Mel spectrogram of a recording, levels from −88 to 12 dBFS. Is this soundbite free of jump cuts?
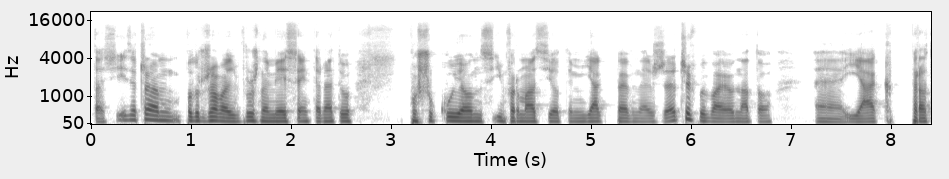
yes; 0 cuts

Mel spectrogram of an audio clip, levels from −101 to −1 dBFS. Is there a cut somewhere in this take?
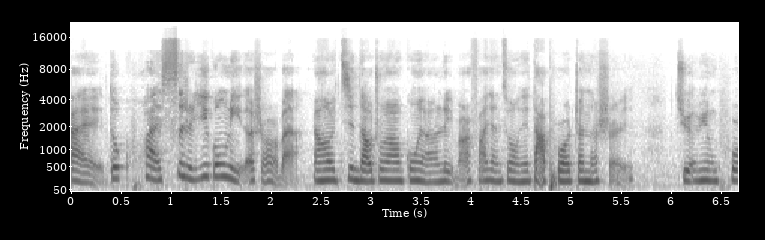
yes; 1 cut; at 2.4 s

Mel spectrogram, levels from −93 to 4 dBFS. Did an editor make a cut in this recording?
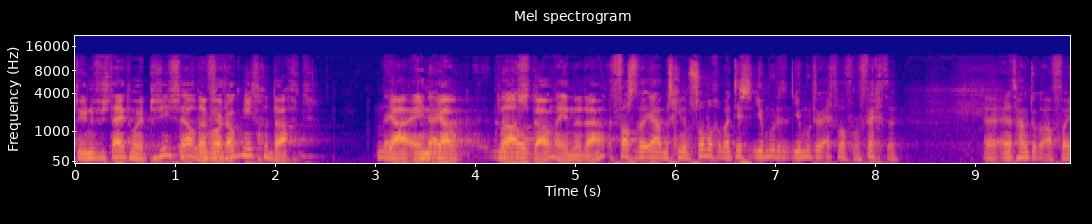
no; 0 cuts

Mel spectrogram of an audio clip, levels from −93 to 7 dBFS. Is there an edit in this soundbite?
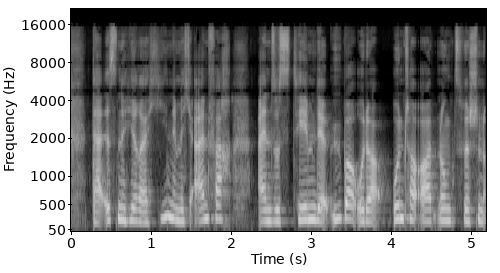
no; 0 cuts

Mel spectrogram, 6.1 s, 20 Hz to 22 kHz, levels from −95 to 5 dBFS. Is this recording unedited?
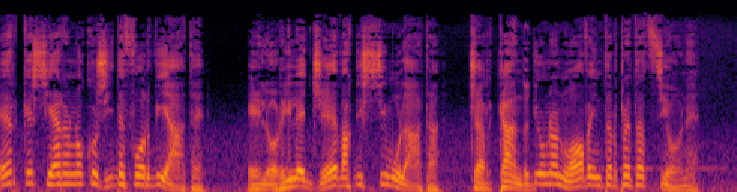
no; 3 cuts; at 1.0 s, 2.9 s, 4.4 s

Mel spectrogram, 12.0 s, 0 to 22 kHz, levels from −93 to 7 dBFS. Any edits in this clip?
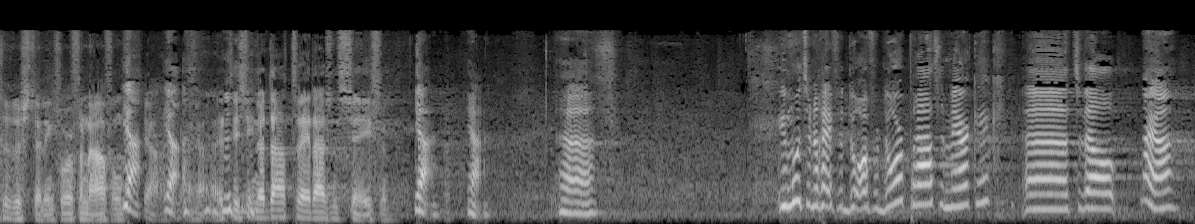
no; 0 cuts

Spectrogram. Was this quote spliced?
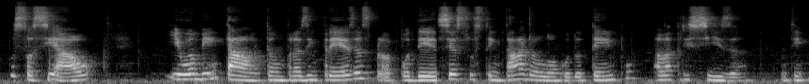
yes; 1 cut; at 4.4 s

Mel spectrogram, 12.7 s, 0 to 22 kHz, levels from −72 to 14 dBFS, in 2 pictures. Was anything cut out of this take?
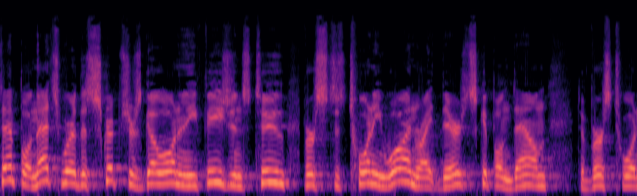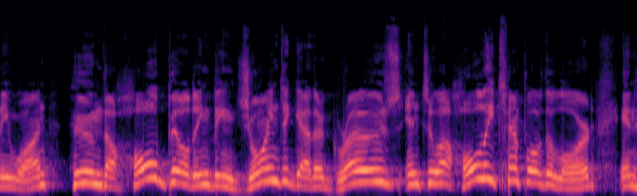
yes; 1 cut; at 3.0 s

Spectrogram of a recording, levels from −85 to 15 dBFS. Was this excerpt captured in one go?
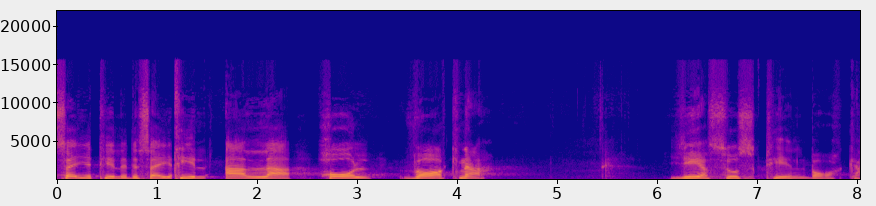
no; 3 cuts; at 1.1 s, 3.3 s, 7.0 s

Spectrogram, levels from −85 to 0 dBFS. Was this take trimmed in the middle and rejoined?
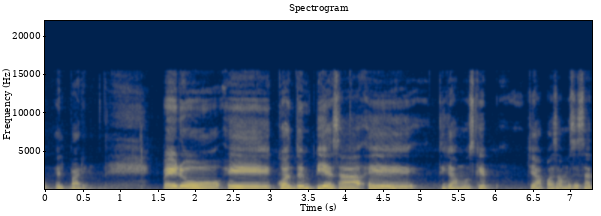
no; 0 cuts

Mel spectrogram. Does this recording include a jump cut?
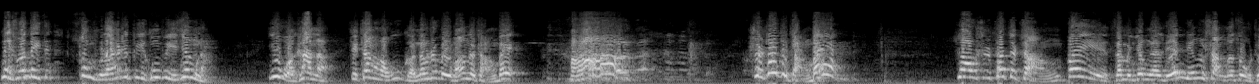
no; 0 cuts

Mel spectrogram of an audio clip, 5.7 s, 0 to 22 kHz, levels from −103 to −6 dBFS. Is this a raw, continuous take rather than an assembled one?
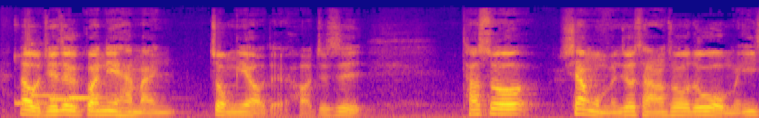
yes; 0 cuts

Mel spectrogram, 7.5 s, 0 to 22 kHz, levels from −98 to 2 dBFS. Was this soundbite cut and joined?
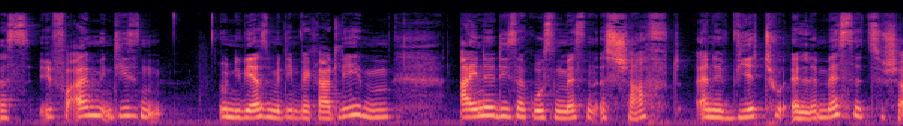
no; 0 cuts

